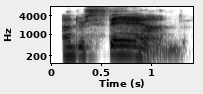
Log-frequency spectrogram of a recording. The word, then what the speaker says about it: understand: up and down and I had a long clear which was my stressed syllable understand understand so it was the third syllable that I stressed he doesn't understand it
